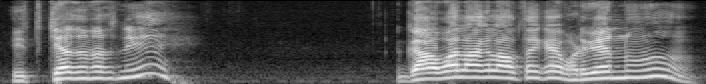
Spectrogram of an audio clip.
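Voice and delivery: high, loud exasperated yell at the workers; angry shout. Acted. Landlord yelling at his idle farmhands, angry and loud. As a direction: bellow at them like a furious landlord. Boss scolds workers over matchboxes.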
